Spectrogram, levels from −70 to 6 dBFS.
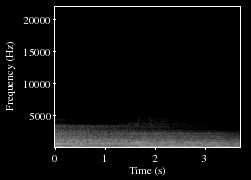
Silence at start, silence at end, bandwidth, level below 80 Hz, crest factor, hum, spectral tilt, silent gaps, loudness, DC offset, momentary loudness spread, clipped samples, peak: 0 s; 0 s; 5.6 kHz; -32 dBFS; 14 dB; none; -9.5 dB/octave; none; -28 LUFS; under 0.1%; 4 LU; under 0.1%; -12 dBFS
